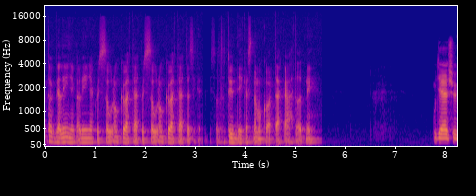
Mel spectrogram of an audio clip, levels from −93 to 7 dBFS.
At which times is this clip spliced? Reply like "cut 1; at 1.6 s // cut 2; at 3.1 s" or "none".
cut 1; at 1.9 s // cut 2; at 3.2 s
